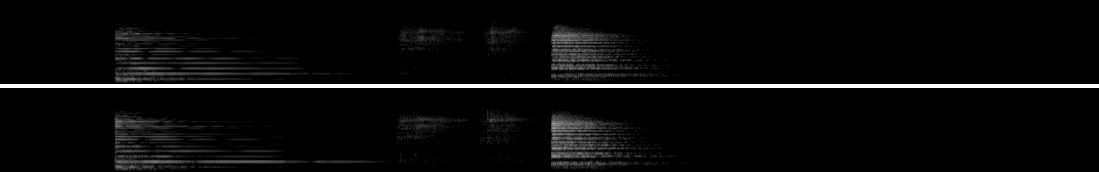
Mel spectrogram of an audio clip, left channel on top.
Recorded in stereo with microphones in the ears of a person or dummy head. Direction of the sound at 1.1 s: 30° right (ahead or behind).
